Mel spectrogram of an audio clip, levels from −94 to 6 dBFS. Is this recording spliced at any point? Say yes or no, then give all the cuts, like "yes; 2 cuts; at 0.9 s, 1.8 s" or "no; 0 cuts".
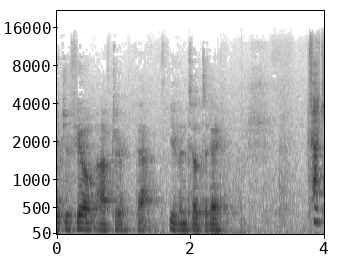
no; 0 cuts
